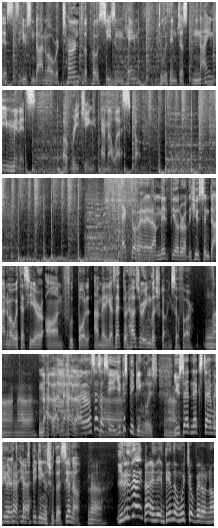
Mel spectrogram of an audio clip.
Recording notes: Live from Miami for MLS Media Day.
